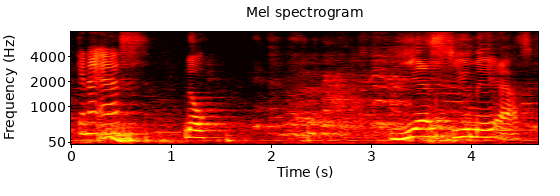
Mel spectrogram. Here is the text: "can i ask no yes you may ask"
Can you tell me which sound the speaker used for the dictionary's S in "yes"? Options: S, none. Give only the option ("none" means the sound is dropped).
S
